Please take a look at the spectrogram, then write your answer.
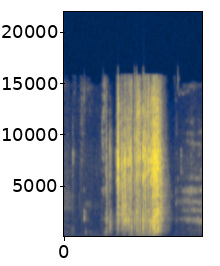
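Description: A deck of playing cards is shuffled once during solo play of the board game Welcome To..., a brief close riffle that builds into a dense rushing flutter and then stops.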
